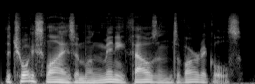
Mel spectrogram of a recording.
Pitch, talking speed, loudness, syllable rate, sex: 100 Hz, 190 wpm, -17 LUFS, 6.0 syllables/s, male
